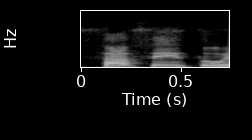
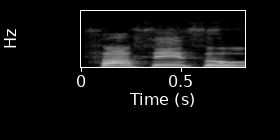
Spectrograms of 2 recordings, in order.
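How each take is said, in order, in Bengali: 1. স্বরধ্বনিগুলো ছোট রাখা হয়। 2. স্বরধ্বনিগুলো ছোট রাখা হয়।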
